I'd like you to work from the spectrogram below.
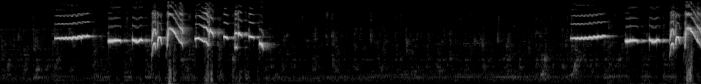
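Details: Oriental magpie-robin song used to prompt other magpie-robins to sing, with gentle trickling water: loud whistled phrases, a clear steady note, then a rapid jumble of sweeping notes, the pattern repeated after a quiet gap.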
